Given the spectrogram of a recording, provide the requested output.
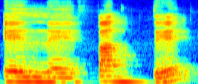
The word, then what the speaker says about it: elefante: And the example word we've got there is elefante, which is a good example because it's got 3 in it and they're all sound. It's always never changes. But obviously it's one of the vowels that people tend to get the vowels confused. But it's always, sin excepción, elefante.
